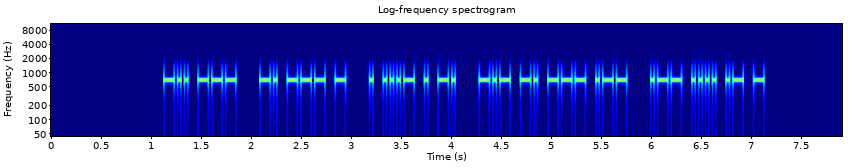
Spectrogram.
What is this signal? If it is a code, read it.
Morse code, heard as a keyed tone, about 34 wpm, 700 Hz. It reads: DO NOT EVEN KNOW WHAT
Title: Sets of 5 Words Encore 35wpm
